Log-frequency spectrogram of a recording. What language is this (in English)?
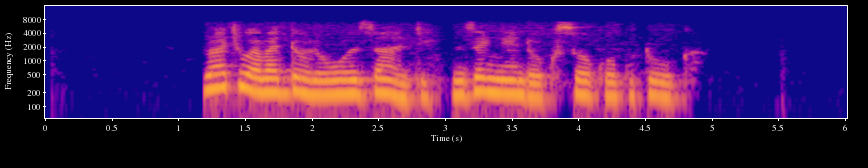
Ganda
